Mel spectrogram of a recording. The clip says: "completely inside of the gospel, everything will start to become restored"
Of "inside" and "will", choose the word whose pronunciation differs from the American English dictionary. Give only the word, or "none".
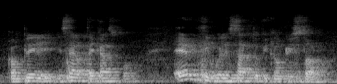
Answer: inside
